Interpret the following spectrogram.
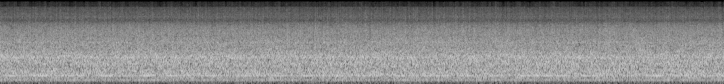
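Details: Craftsman LT1000 riding mower with Briggs Intek engine giving a smooth, constant hum at a steady pitch, with no surging, knocking or misfires; it runs well and shifts great. A deck belt fell off and a double-stack pulley is suspected bent.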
